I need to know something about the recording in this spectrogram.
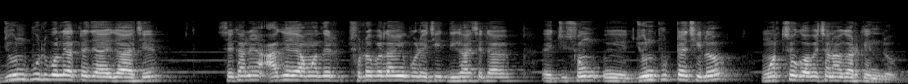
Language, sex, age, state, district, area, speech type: Bengali, male, 45-60, West Bengal, Howrah, urban, spontaneous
